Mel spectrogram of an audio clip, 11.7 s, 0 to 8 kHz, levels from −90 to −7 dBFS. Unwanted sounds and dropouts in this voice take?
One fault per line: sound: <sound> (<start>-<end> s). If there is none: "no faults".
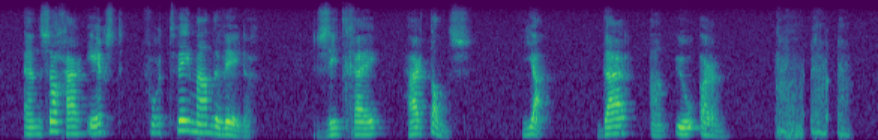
sound: cough (10.3-11.4 s)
